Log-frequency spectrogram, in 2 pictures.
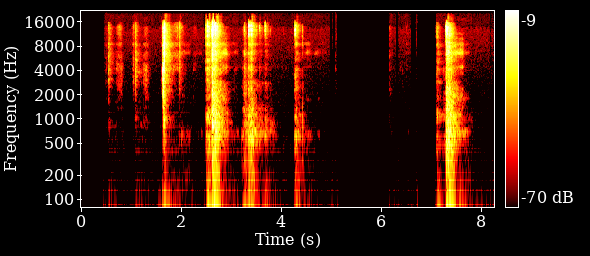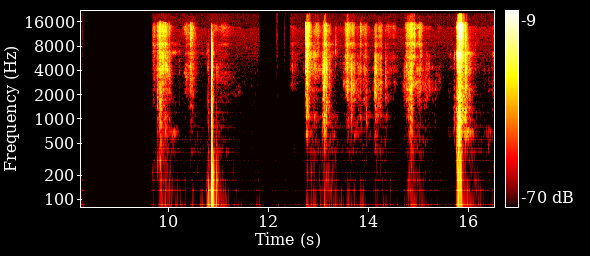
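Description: Scissors cut out a traced paper template for a Lambeth cake, giving sparse, close snips and crinkly paper rustles in short bursts separated by silent pauses.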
